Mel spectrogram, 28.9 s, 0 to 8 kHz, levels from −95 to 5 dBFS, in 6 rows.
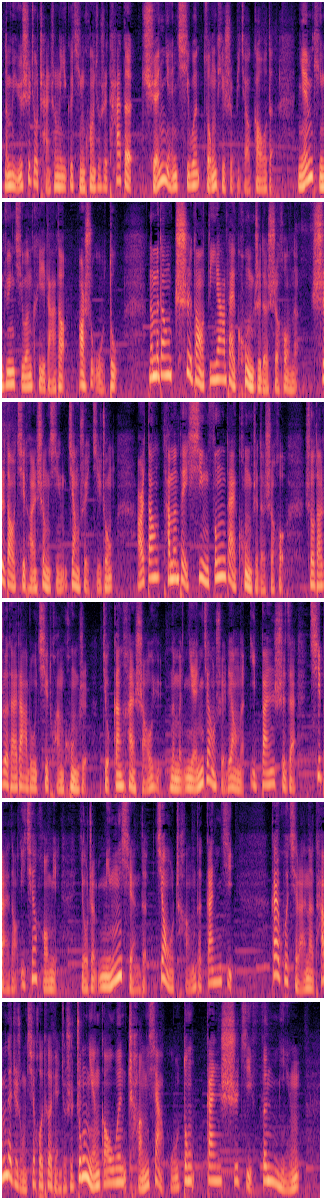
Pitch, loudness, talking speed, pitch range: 115 Hz, -18 LUFS, 310 characters per minute, 100-150 Hz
